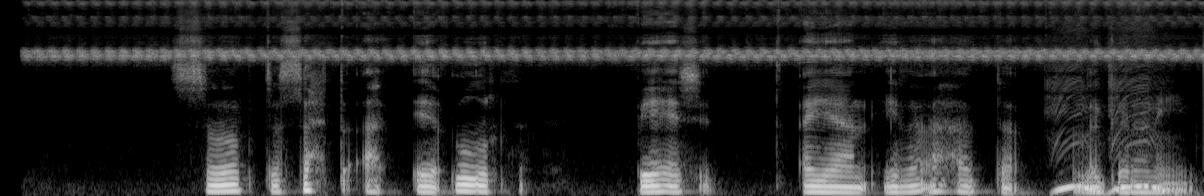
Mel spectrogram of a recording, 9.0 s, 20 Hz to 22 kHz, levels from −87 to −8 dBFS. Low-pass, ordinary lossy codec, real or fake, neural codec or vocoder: none; none; fake; vocoder, 44.1 kHz, 128 mel bands every 256 samples, BigVGAN v2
